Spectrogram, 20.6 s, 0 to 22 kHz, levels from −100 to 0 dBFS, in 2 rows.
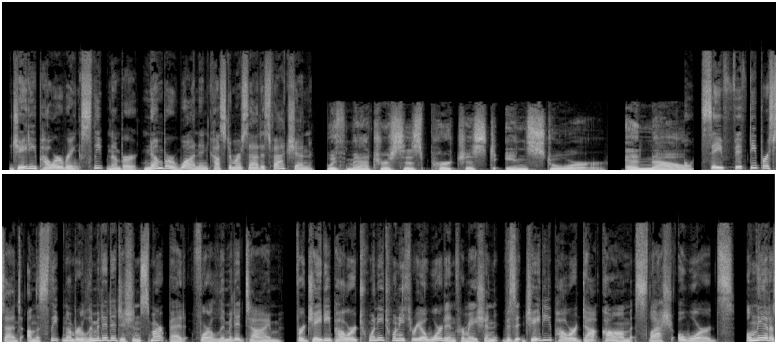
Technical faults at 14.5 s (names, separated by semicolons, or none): none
